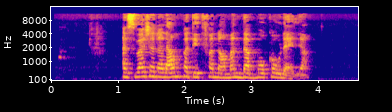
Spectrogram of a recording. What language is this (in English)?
Catalan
